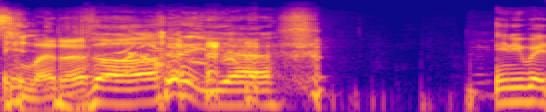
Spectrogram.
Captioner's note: laughs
